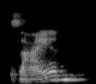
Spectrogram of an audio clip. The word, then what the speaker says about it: Zeihan: that I think he I think he pronounces it Zion um but I don't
